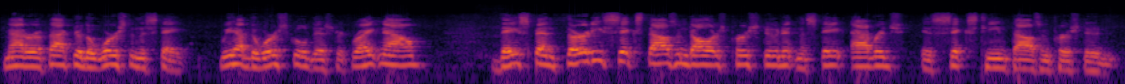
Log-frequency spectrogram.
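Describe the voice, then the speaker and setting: A man's voice: mid-range voice, moderate pace. Political candidate, male, from Southern California; emphatic, blunt delivery, restarts mid-sentence, slightly dull recording. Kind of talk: interview answers.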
